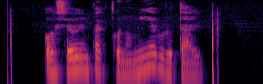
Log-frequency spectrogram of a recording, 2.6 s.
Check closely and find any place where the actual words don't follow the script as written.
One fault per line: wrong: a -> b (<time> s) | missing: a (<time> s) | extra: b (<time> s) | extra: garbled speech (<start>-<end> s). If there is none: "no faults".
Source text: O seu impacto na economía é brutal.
missing: na (1.1 s)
